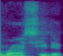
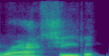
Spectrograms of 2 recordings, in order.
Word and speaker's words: Rashida: You got Rashida and I say Rashida because that's how Scrap say her name, Rashida.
